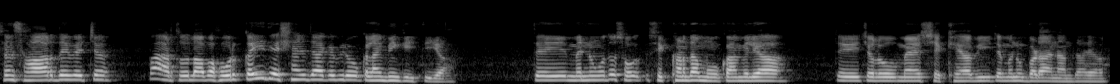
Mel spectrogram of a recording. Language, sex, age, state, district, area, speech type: Punjabi, male, 18-30, Punjab, Mohali, rural, spontaneous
